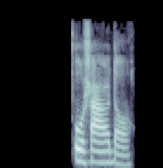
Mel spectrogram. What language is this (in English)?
Chinese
